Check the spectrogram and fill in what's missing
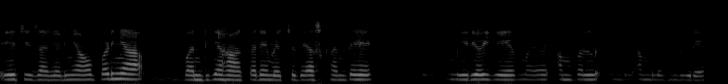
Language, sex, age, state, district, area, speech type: Dogri, female, 18-30, Jammu and Kashmir, Reasi, rural, spontaneous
